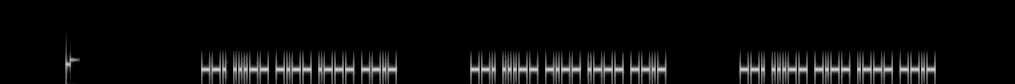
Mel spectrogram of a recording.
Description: Morse code, heard as a keyed tone, about 44 wpm, 700 Hz. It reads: G3YJQ G3YJQ G3YJQ
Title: Call Signs Repeated 2x - 45wpm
